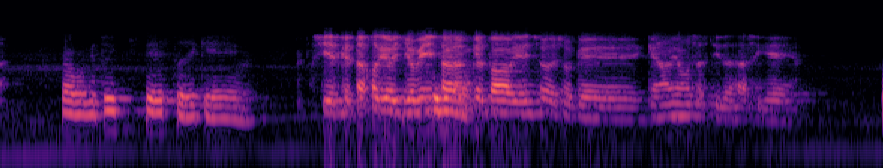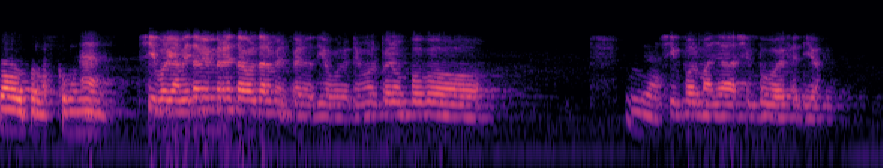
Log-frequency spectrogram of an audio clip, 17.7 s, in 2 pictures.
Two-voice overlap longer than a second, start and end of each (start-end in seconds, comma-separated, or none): none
